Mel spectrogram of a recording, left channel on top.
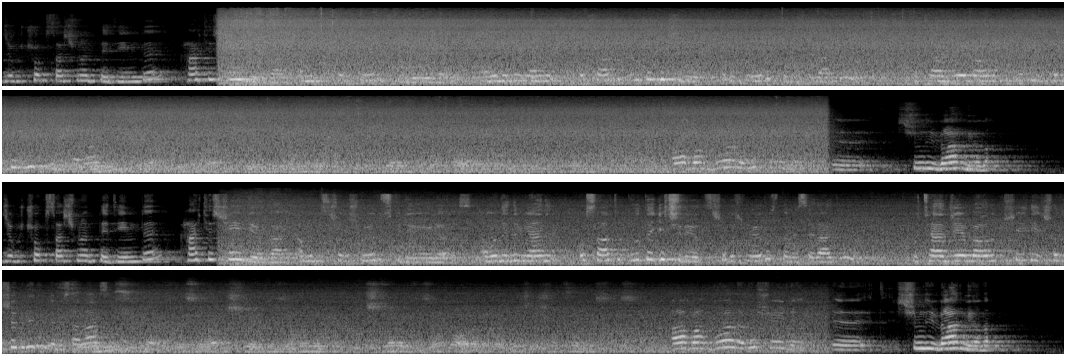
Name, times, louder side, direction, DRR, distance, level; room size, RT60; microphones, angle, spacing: voice 1, 0.0-8.6 9.1-11.9 17.3-20.5, right 1 dB, 40° right, 10 dB, 0.7 m, -22 dB
sound 1, 2.1-18.9, left 6 dB, 55° left, 0.5 m, -24 dB
voice 2, 11.1-17.2, right 1 dB, 70° right, 0 dB, 1.3 m, -28 dB
12.0 x 9.9 x 4.1 m, 1.2 s
head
